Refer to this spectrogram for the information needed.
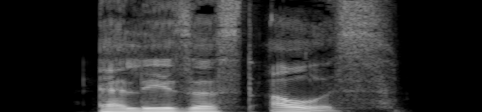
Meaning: second-person singular subjunctive I of auserlesen
- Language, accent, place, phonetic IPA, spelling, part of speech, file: German, Germany, Berlin, [ɛɐ̯ˌleːzəst ˈaʊ̯s], erlesest aus, verb, De-erlesest aus.ogg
